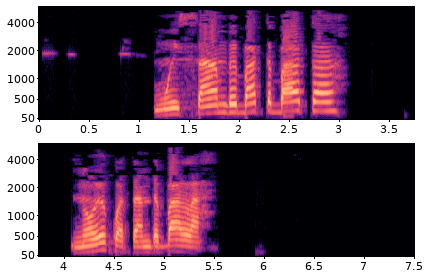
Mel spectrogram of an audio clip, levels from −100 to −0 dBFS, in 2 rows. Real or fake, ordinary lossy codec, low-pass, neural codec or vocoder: real; MP3, 24 kbps; 5.4 kHz; none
